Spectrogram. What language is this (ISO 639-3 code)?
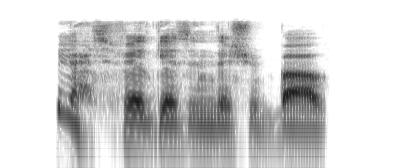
kab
